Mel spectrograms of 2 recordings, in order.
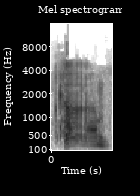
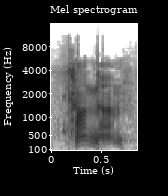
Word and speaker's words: Gangnam: Gangnam. It's kind of like somewhere between a G and a K. Gangnam. – Gangnam.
